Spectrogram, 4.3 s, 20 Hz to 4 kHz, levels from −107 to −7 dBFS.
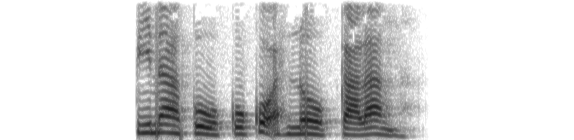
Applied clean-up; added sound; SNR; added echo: none; none; none; none.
